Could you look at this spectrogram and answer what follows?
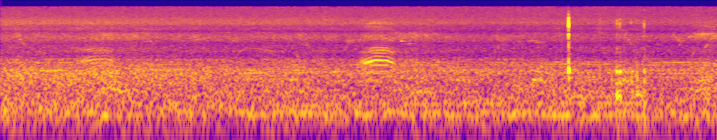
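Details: A Sulphur-crested cockatoo high up in a gum tree on a windy day; two rough, grating calls about three seconds apart, set against constant wind noise with a couple of faint clicks near the end.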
